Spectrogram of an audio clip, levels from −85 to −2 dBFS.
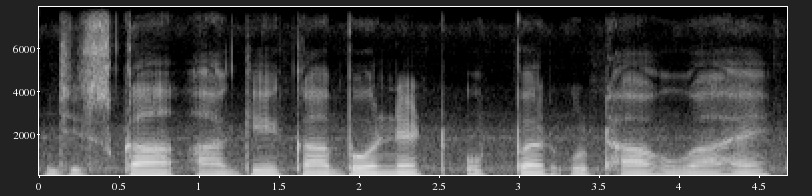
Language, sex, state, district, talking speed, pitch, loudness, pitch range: Hindi, male, Uttar Pradesh, Lucknow, 105 wpm, 110 Hz, -19 LUFS, 110-120 Hz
